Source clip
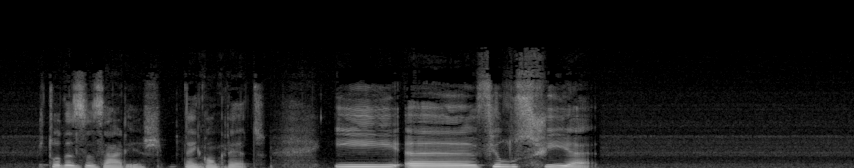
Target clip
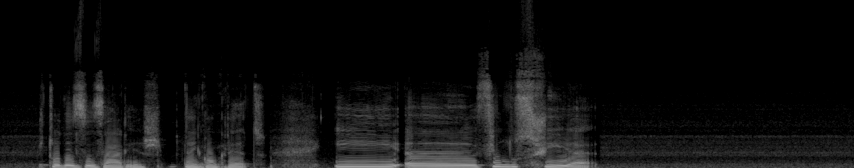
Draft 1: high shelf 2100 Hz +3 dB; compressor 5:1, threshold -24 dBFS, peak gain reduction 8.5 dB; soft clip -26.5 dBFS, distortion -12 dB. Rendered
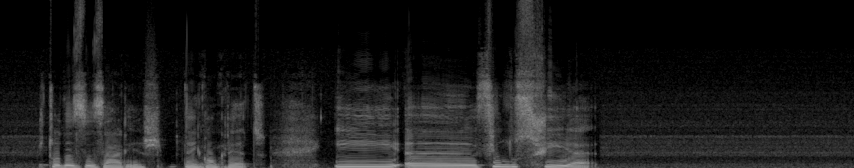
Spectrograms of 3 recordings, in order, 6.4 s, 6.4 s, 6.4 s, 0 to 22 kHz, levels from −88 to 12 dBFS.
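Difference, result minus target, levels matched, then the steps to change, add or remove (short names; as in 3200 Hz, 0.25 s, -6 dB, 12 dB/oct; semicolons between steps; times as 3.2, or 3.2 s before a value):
4000 Hz band +6.0 dB
change: high shelf 2100 Hz -8 dB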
